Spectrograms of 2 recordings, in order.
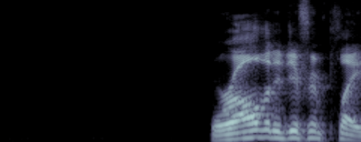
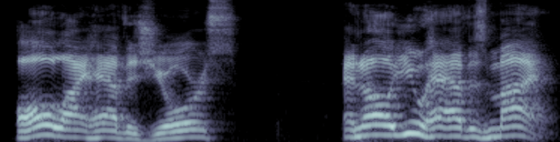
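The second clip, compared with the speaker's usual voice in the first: emphatic proclamation; 5 semitones higher, 5 dB louder than usual. Acted. Preacher quoting Jesus's staggering claim, emphatic and loud. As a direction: proclaim it boldly, pushing the second half higher. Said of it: "And Jesus says it".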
